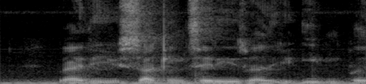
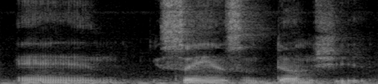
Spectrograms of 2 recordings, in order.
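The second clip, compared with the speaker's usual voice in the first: ordinary talk, nothing marked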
